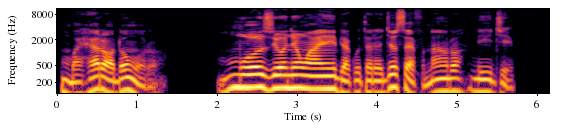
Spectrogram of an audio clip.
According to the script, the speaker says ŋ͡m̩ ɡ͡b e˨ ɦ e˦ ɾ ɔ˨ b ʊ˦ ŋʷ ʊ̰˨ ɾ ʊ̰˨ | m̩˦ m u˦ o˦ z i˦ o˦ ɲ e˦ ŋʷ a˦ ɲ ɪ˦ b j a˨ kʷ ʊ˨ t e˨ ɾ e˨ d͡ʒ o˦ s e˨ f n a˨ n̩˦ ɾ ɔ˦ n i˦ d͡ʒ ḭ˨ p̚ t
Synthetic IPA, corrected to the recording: ŋ͡m̩ ɡ͡b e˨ ɦ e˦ ɾ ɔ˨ d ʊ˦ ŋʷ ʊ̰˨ ɾ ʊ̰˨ | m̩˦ m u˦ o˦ z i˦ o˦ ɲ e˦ ŋʷ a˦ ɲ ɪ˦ b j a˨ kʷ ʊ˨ t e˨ ɾ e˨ d͡ʒ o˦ s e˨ f n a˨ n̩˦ ɾ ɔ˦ n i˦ d͡ʒ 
